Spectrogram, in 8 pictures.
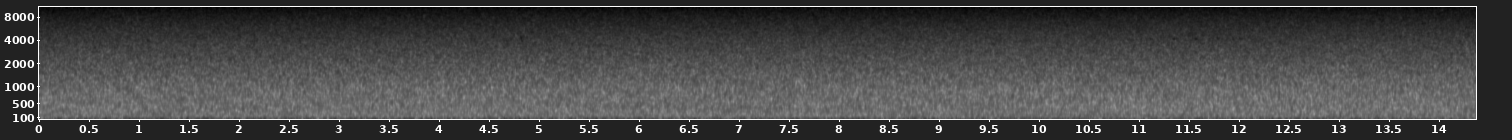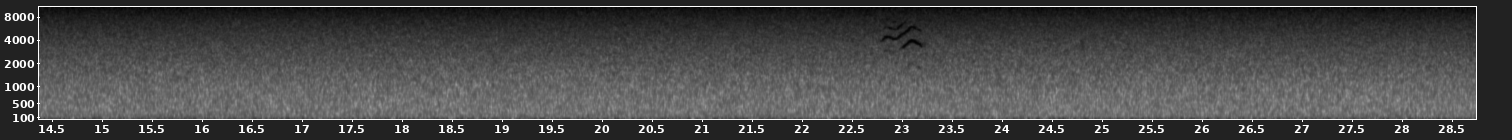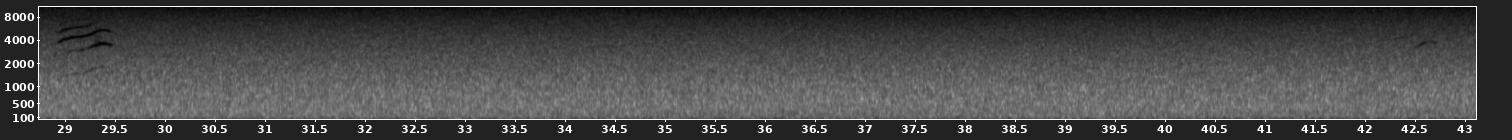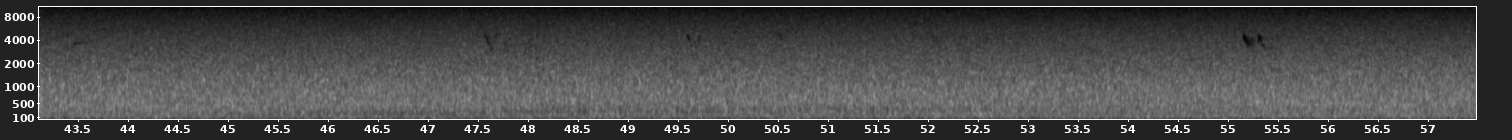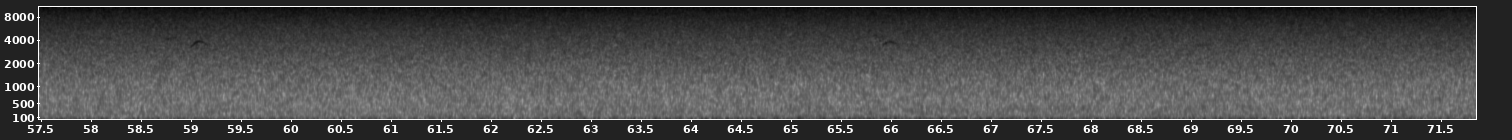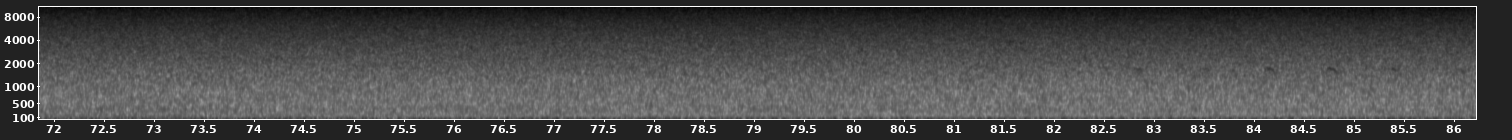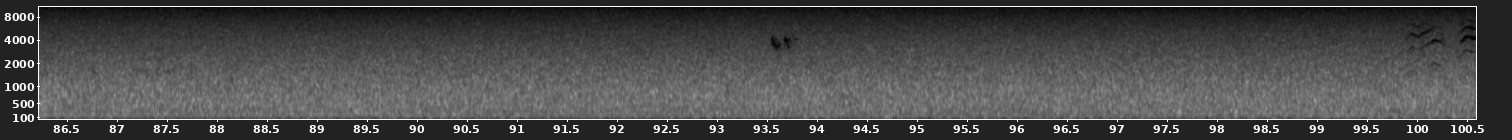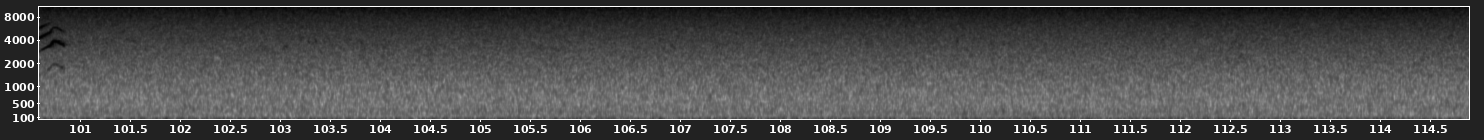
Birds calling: Hawaii Amakihi (Chlorodrepanis virens)
Eurasian Skylark (Alauda arvensis)

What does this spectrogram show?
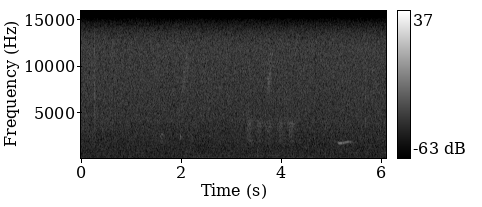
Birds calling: Yellow-backed Oriole (Icterus chrysater)
Green Jay (Cyanocorax yncas)

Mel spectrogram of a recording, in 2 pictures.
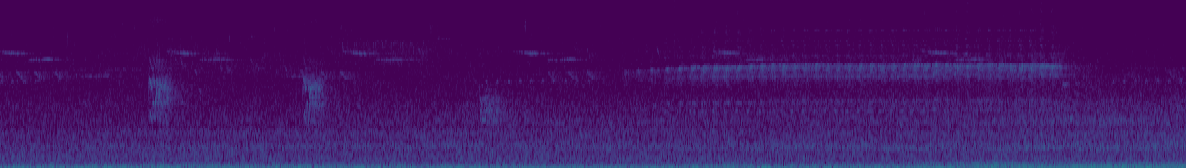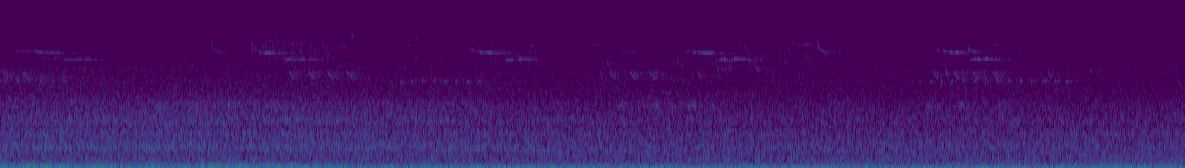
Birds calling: Black-capped Chickadee (Poecile atricapillus)
Red-bellied Woodpecker (Melanerpes carolinus)
Northern Flicker (Colaptes auratus)

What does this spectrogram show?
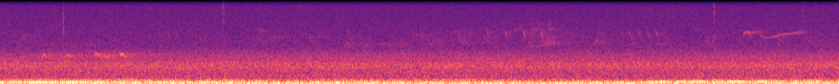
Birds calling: Eastern Wood-Pewee (Contopus virens)
Ovenbird (Seiurus aurocapilla)
American Crow (Corvus brachyrhynchos)

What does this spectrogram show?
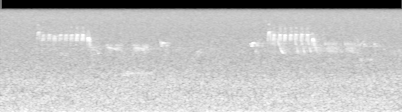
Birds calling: Dusky Flycatcher (Empidonax oberholseri)
Mountain Chickadee (Poecile gambeli)
Mountain Quail (Oreortyx pictus)

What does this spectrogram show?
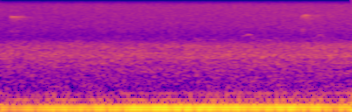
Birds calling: Downy Woodpecker (Dryobates pubescens)

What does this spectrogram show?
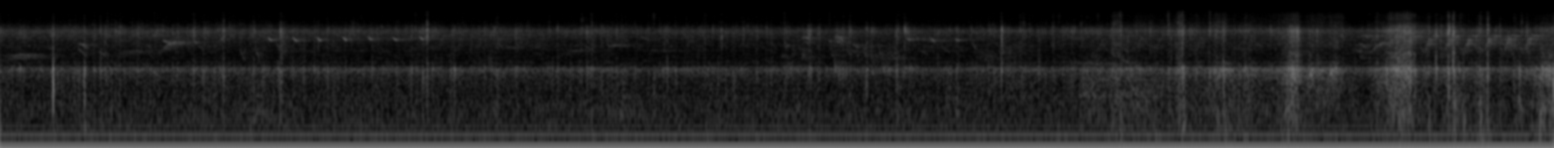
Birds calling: Apapane (Himatione sanguinea)
Hawaii Amakihi (Chlorodrepanis virens)

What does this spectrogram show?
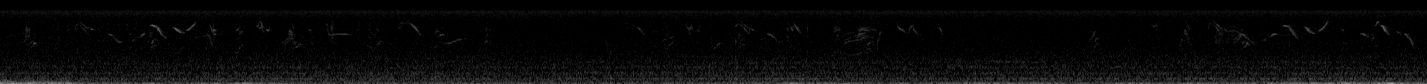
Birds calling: Red-billed Leiothrix (Leiothrix lutea)
Warbling White-eye (Zosterops japonicus)
House Finch (Haemorhous mexicanus)
Yellow-fronted Canary (Crithagra mozambica)
Hawaii Amakihi (Chlorodrepanis virens)

